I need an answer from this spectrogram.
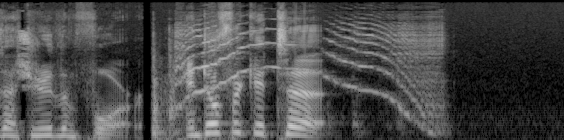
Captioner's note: door opening sound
